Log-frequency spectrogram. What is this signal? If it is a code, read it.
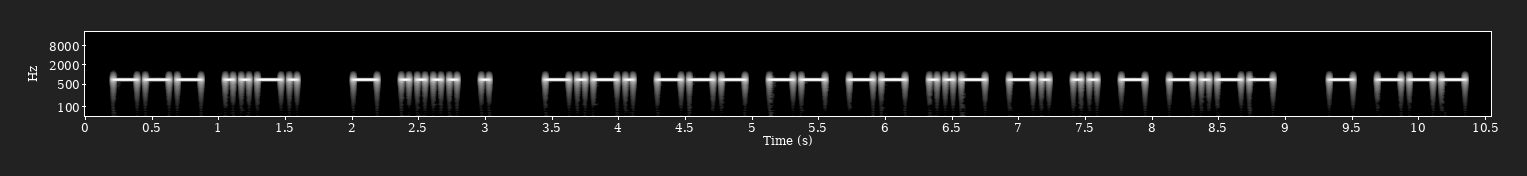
Morse code, heard as a keyed tone, about 19 wpm, 700 Hz. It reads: OF THE COMMUNITY TO
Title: Sentences with 7-Word Phrases - 20wpm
